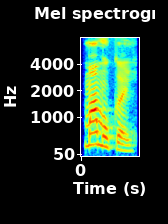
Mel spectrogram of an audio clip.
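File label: "мамукӧй", Komi, female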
